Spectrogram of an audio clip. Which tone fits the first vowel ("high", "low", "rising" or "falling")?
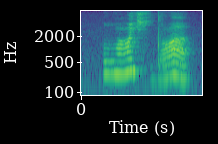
rising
